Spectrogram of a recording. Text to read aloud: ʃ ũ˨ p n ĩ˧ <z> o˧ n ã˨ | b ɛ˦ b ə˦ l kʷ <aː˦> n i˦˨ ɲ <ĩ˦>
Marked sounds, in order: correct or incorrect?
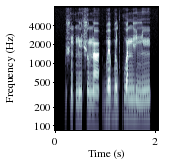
incorrect, incorrect, correct

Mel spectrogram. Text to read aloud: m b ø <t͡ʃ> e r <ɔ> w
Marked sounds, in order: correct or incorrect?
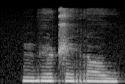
incorrect, correct

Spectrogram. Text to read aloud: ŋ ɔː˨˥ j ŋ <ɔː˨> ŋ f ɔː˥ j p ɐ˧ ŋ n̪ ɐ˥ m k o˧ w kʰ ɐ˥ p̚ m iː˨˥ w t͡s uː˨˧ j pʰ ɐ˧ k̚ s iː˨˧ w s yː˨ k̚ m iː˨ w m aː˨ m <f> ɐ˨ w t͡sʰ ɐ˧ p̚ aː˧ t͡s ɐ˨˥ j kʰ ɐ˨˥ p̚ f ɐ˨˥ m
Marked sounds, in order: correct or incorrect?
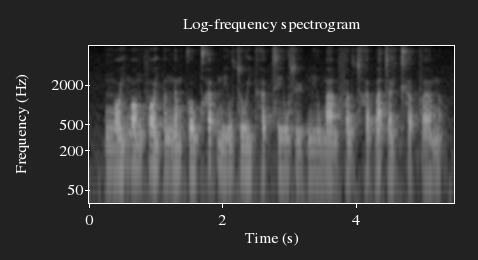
incorrect, correct

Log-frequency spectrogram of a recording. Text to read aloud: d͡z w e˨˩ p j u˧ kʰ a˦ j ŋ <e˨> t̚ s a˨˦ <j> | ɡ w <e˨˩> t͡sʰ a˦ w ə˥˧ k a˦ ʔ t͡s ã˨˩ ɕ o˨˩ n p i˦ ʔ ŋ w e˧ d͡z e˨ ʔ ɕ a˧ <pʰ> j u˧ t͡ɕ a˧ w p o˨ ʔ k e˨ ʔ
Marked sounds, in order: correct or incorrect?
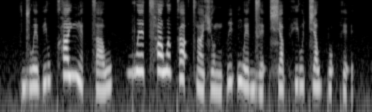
incorrect, incorrect, incorrect, correct

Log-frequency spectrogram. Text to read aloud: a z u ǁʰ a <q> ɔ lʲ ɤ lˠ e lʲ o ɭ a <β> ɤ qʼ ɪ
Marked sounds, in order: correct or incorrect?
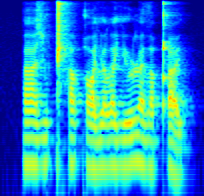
correct, incorrect

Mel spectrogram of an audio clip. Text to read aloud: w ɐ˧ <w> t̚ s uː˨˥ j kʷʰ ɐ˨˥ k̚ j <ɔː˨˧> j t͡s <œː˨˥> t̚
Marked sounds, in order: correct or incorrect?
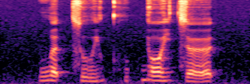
incorrect, incorrect, correct

